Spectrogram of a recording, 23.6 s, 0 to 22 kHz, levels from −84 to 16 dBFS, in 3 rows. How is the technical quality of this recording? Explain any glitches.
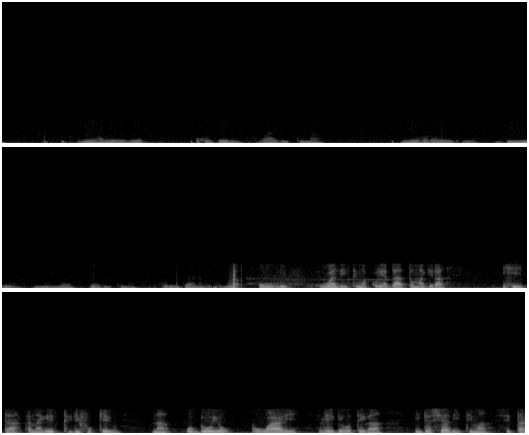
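No glitches can be heard in the speech. It has the narrow band of G.711 telephone coding, with nothing above 3.9 kHz.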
